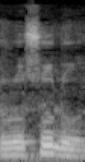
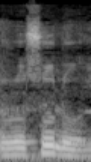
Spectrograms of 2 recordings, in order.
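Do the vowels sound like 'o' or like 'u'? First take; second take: u; u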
